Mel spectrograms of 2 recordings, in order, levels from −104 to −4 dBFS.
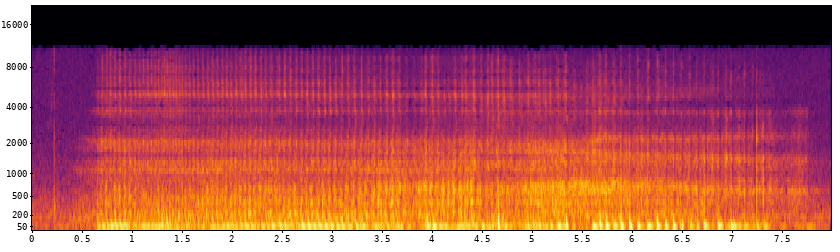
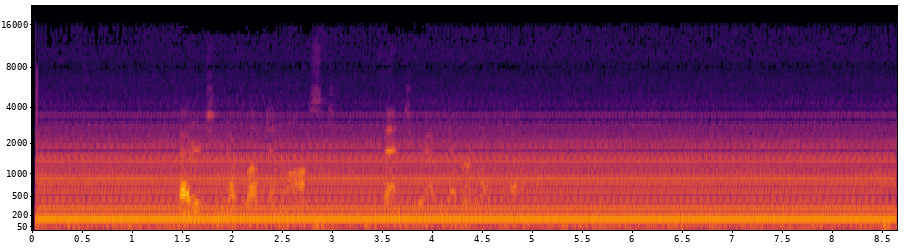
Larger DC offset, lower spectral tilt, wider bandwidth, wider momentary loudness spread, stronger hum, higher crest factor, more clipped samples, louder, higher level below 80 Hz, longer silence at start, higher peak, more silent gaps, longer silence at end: neither; second, -7 dB/octave vs -9.5 dB/octave; first, 10 kHz vs 4.7 kHz; first, 10 LU vs 2 LU; neither; about the same, 18 dB vs 22 dB; neither; first, -21 LUFS vs -33 LUFS; first, -20 dBFS vs -50 dBFS; about the same, 0 s vs 0.05 s; first, 0 dBFS vs -12 dBFS; neither; about the same, 0.05 s vs 0 s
